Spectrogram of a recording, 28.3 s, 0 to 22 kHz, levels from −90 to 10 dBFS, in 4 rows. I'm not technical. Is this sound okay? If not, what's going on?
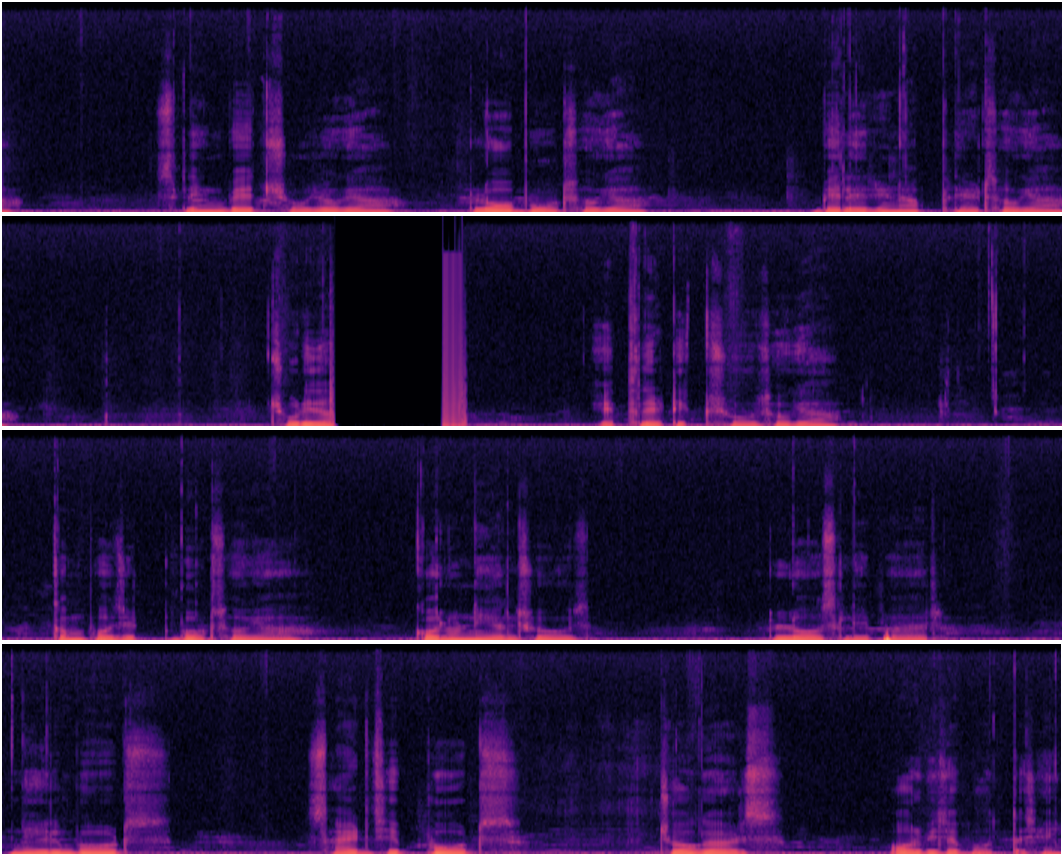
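No. A cable was pulled out and plugged in again while recording, from 9.26 to 10.16 s. You hear a pop, the speech drops to near silence for about 0.85 s, then a short electrical buzz from the 60 Hz mains as the plug reconnects, and another pop.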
